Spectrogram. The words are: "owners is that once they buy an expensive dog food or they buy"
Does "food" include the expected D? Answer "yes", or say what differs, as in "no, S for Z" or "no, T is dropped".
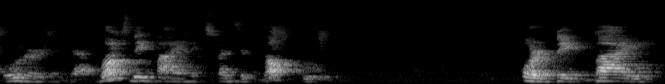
no, D is dropped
